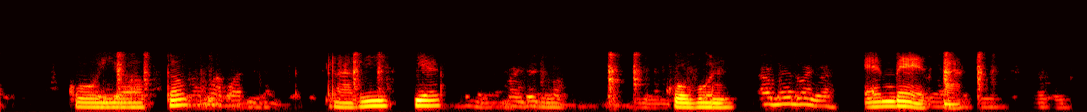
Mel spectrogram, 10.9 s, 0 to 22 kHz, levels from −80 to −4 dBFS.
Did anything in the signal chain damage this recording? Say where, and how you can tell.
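No, nothing damaged this audio.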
